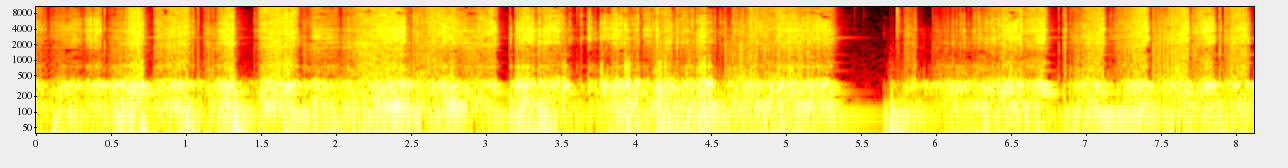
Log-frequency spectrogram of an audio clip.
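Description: Long acrylic nails scrape and tap a bare, hollow black metal mesh microphone grille. The result is a dense, continuous scratching texture with a steady low rumble, rhythmic tapping and a bright hiss. Near the end it cuts out briefly before resuming.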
